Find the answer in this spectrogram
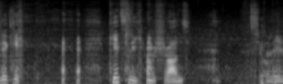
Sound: laughing

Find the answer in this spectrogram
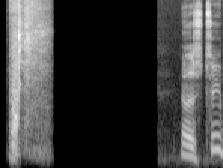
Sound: whack

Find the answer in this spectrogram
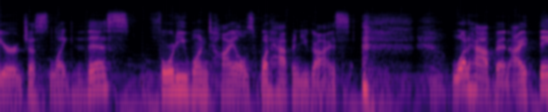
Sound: chuckles

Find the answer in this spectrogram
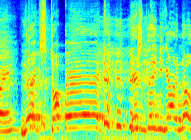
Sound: laughing

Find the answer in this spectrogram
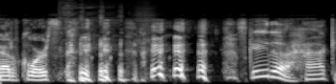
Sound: both laughing

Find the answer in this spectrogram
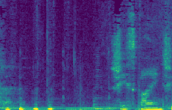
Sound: woman chuckling

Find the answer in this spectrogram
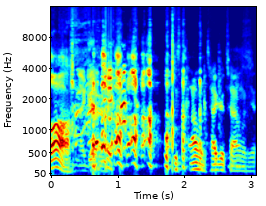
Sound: laugh

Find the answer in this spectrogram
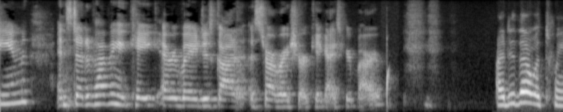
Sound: laughs

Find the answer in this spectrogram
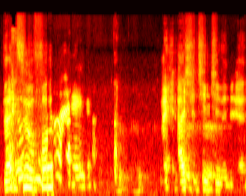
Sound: laughing

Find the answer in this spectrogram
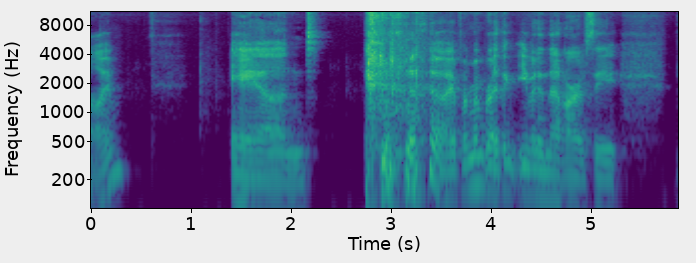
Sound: laughs

